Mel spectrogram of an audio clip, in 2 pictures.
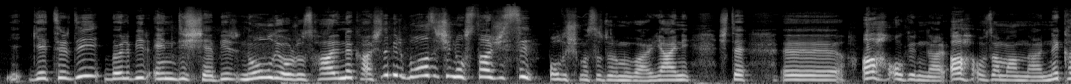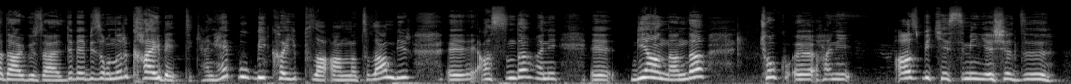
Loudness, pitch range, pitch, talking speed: -15 LUFS, 215-295 Hz, 245 Hz, 150 wpm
